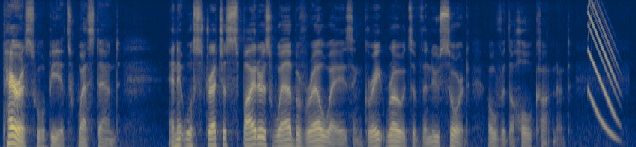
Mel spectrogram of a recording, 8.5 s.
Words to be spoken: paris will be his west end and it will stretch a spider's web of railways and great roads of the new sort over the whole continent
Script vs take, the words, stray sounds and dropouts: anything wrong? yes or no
yes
